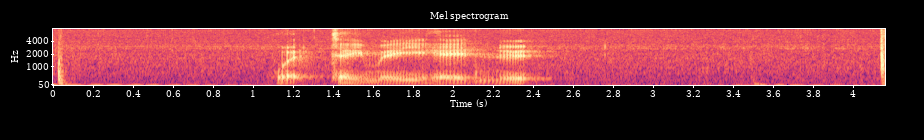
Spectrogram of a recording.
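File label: "headin", slang; Ah huvnae seen ye aboot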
